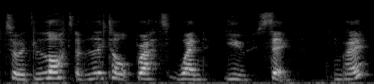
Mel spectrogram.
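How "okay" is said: usual speaking voice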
